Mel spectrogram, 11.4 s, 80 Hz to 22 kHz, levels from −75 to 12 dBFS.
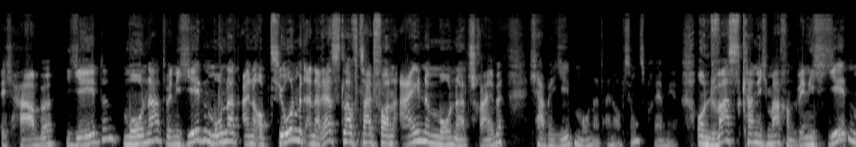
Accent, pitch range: German, 130-180 Hz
